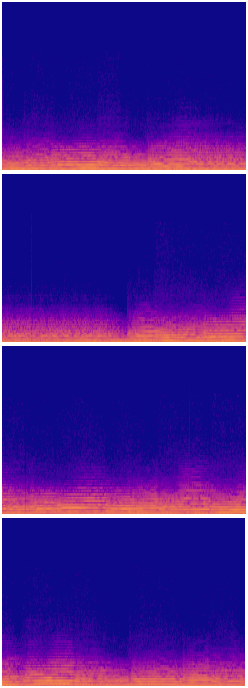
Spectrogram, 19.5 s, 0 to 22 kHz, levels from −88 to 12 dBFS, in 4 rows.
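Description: Brief smears or wobbles, each about 40 ms long, interrupt the sound at 5.45, 8.86, 10.20 and 13.50 s. These are short concealed packet losses. Each time, about 20 ms of audio arrived too late, and the receiver extended the preceding sound to cover the gap before blending back.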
